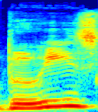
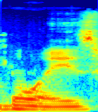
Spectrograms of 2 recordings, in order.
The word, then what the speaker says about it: buoy: straight on past the now in the US they're called buoys but in the UK we just call them boys we just pronounce them boys so yeah I call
